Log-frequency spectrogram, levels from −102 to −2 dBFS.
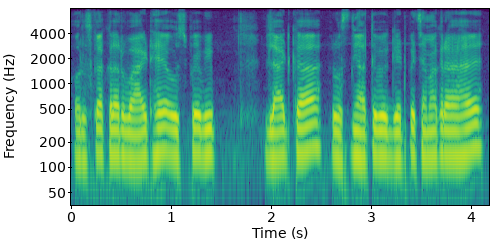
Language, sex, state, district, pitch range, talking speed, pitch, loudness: Hindi, male, Jharkhand, Palamu, 135-145 Hz, 255 wpm, 135 Hz, -15 LUFS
